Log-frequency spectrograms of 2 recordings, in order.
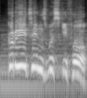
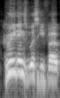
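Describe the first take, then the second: First: It is said in a put-on Irish accent. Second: It is said in the speaker's normal accent.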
